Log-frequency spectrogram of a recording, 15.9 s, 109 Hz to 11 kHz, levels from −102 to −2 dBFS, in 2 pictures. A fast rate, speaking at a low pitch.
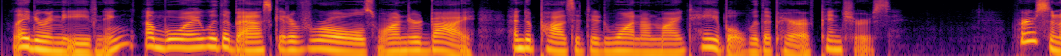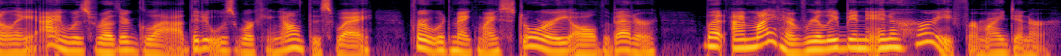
No: fast, 215 wpm; medium, 185 Hz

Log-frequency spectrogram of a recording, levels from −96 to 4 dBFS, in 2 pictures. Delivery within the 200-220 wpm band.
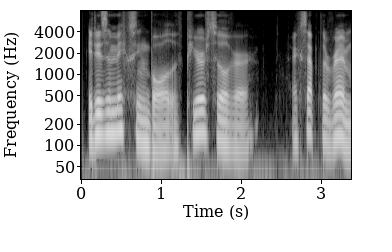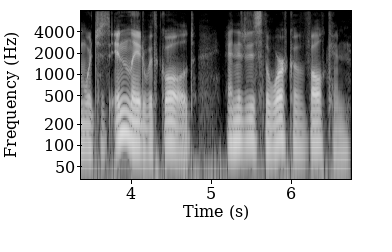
Yes: fast, 205 wpm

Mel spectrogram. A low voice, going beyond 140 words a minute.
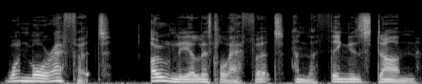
Yes: low, 120 Hz; average, 170 wpm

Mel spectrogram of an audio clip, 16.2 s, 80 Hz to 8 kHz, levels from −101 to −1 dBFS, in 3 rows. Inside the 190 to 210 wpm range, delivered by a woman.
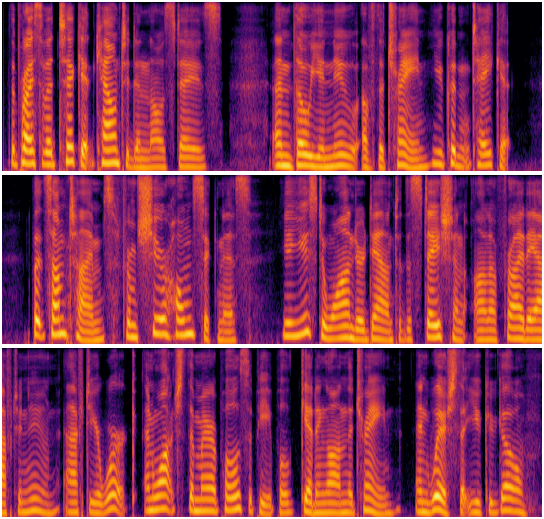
Yes: fast, 205 wpm; female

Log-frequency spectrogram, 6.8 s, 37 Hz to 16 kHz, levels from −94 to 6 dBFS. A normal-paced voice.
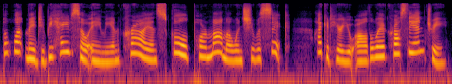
No: fast, 240 wpm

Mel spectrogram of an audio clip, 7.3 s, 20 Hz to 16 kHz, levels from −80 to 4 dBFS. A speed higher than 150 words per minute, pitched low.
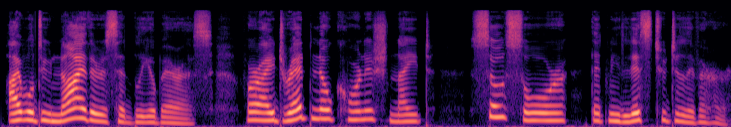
No: average, 165 wpm; high, 205 Hz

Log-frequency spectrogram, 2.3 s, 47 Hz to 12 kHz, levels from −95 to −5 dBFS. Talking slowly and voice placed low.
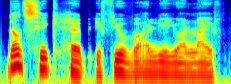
No: fast, 205 wpm; low, 105 Hz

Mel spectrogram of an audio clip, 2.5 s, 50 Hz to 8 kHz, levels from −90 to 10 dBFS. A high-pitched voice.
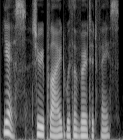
No: medium, 155 Hz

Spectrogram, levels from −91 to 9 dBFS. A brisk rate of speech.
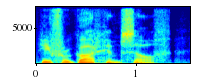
No: slow, 115 wpm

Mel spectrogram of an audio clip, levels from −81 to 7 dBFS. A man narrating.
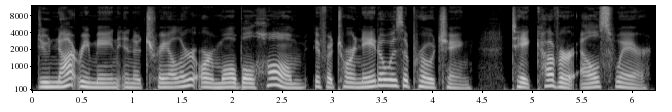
No: female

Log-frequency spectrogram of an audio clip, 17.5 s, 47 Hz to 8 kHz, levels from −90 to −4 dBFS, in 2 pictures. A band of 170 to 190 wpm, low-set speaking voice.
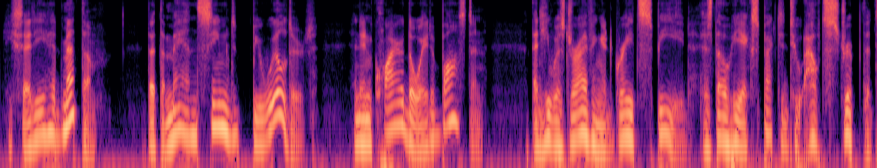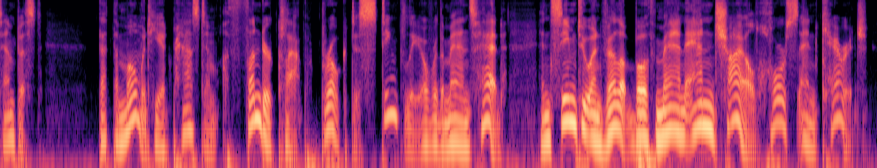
No: average, 200 wpm; low, 125 Hz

